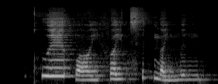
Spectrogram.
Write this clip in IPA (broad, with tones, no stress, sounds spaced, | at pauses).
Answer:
kʷʰ ɛː˥ f ɔː˨ j f ɐ˧ j t͡sʰ ɪ˥ k̚ ŋ ɐ˨ j m ɪ˧ ŋ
